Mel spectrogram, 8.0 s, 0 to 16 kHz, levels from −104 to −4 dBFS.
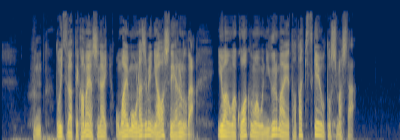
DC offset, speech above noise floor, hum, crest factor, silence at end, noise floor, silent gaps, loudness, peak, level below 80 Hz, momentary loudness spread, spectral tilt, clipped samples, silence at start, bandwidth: under 0.1%; 58 dB; none; 18 dB; 0.95 s; -80 dBFS; none; -23 LUFS; -4 dBFS; -48 dBFS; 12 LU; -7 dB/octave; under 0.1%; 0.3 s; 11 kHz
